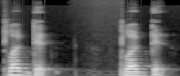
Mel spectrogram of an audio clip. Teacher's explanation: But when I say it complete, plugged it in, it's easier to link the D sound to the next word, it.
